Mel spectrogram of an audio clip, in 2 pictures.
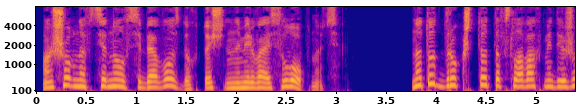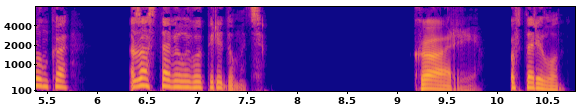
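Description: A man reading a children's storybook aloud in a calm, measured way. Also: high-pitched, no echo, studio quality. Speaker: narrator. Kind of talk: audiobook narration.

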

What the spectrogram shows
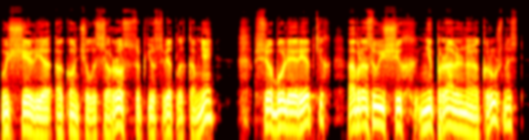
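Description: A man narrating a fantasy audiobook in an expressive, unhurried storytelling manner. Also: lowish voice, dry recording, clean studio sound.

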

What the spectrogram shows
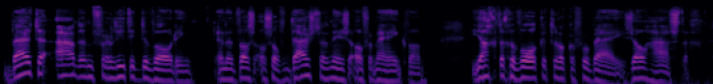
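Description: Slow, solemn male poetry reader. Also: on the low side, darkish tone, dry recording, clean studio sound. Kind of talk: poetry recitation.

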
